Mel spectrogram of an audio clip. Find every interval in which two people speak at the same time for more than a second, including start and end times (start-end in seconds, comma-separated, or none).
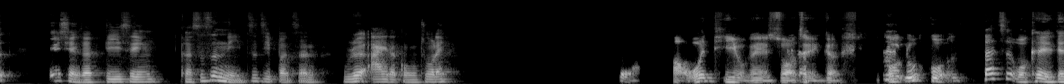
none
